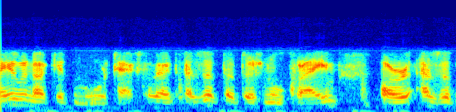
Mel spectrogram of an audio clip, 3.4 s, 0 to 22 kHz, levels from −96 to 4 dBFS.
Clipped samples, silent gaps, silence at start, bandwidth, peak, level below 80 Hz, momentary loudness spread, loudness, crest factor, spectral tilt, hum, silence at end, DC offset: under 0.1%; none; 0 s; 4.8 kHz; -2 dBFS; -72 dBFS; 9 LU; -18 LUFS; 18 dB; -4 dB/octave; none; 0.05 s; under 0.1%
